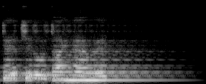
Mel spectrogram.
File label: Digital Dynamic G2, Robotic Vox; Zero-G Club Techno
